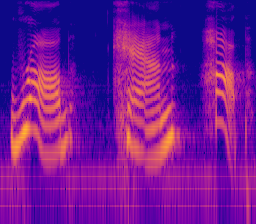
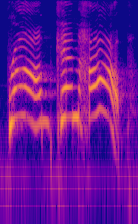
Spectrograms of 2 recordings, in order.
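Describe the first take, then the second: First: It is said in a calm, plain voice. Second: It is said in an excited, lively voice. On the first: It simply states a fact. "write it with a telling mark, a period" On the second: The speaker is thrilled about the fact. "if I am super excited about it, I can say it this way"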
